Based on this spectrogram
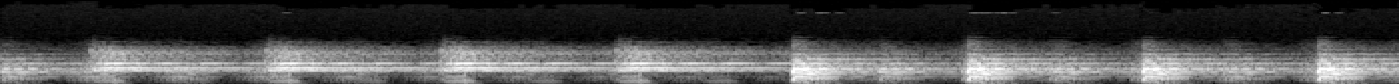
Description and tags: Crub Dub (Chords)
Rasta HiM Dub Roots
